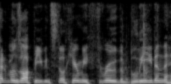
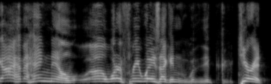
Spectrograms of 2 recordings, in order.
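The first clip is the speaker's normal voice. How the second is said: higher-pitched, halting mock questioner; puzzled member of public; 7 semitones higher, slower than usual. Imagined viewer with a hangnail asking, higher halting voice. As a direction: play someone haltingly asking for help. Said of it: "people are like".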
